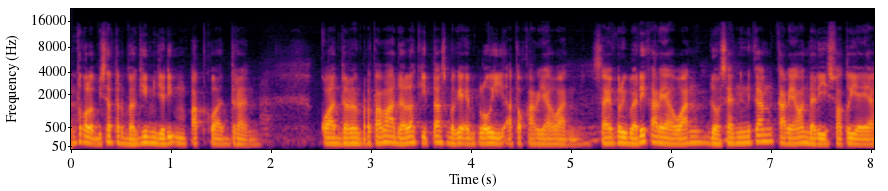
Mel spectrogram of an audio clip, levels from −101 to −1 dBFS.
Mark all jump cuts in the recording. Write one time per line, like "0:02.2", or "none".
none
